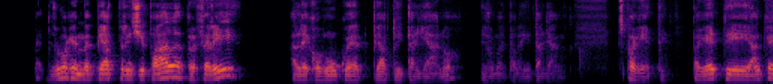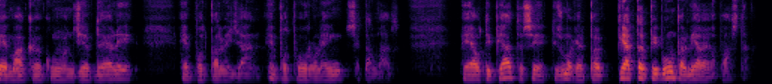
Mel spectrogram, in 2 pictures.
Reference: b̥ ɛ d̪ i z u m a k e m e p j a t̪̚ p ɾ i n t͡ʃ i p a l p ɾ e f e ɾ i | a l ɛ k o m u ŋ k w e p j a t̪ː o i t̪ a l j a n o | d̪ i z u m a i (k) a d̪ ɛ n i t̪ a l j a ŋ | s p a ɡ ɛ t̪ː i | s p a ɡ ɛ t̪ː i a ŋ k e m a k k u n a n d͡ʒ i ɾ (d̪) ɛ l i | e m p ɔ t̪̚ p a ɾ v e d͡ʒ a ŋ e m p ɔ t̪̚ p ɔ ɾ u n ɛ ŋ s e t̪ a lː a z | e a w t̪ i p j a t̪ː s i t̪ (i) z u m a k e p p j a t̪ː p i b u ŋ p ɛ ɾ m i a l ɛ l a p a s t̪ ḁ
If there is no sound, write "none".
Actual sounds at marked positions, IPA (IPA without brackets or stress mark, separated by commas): p, d̪, i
